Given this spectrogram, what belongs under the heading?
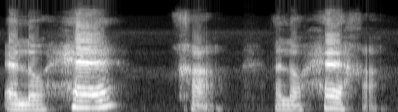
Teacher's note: The trope is over the he, so the accent is on he.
